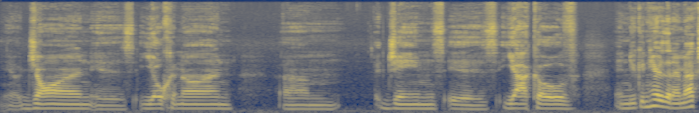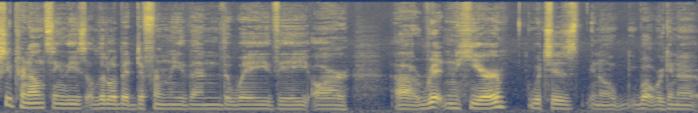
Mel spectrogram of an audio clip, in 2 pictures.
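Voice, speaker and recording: A man's voice: medium pitch, dark tone. A man giving an informal explanatory lesson as a language teacher, talking conversationally with emphatic asides. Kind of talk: informal explanatory lecture, reviewing a book.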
